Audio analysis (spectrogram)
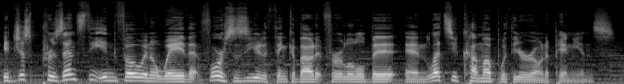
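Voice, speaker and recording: A man's voice: mid-range voice, animated, brisk, soft background music. A young adult man reading a scripted review in a casual, opinionated, sardonic way. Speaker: video reviewer.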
